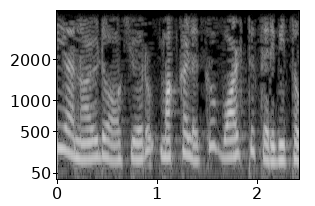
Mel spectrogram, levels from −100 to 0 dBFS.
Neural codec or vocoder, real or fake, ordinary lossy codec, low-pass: none; real; Opus, 64 kbps; 3.6 kHz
